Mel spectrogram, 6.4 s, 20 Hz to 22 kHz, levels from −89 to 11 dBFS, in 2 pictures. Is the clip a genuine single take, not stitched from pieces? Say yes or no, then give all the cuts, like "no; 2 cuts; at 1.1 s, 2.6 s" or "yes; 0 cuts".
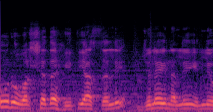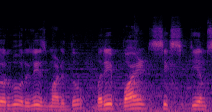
no; 2 cuts; at 2.0 s, 4.5 s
